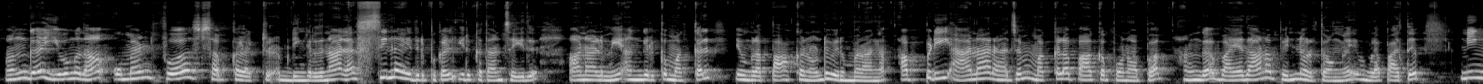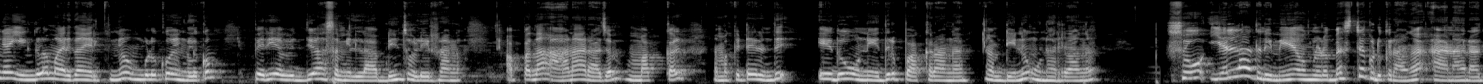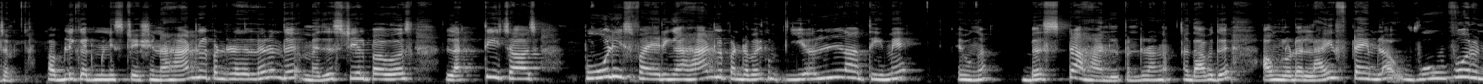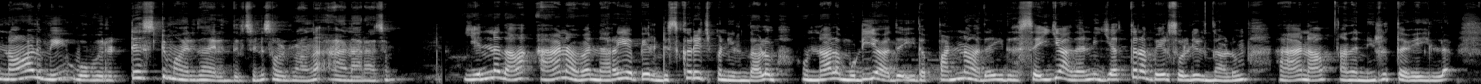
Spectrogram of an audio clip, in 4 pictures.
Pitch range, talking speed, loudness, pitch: 200-255 Hz, 110 wpm, -15 LUFS, 225 Hz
